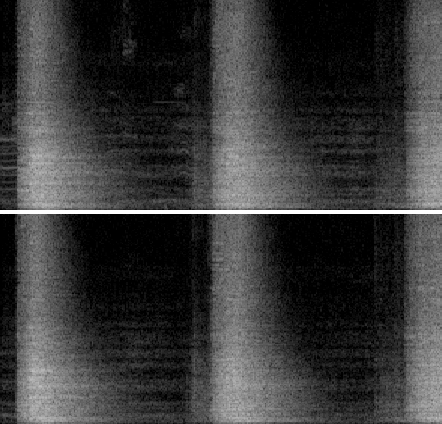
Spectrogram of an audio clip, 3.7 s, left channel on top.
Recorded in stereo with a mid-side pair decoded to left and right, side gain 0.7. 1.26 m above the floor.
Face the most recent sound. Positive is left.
turn(degrees=-65)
